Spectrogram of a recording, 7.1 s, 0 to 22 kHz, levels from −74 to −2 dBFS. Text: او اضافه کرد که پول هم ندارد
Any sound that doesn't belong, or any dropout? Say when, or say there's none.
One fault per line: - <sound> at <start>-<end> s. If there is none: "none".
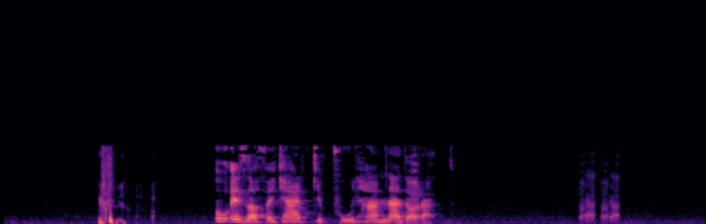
- laugh at 1.0-1.6 s
- laugh at 5.8-6.2 s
